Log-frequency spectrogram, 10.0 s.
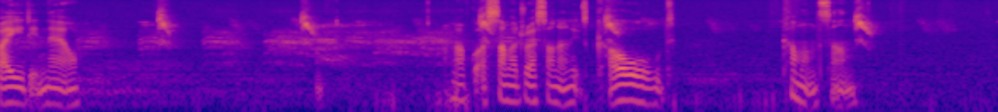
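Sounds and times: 
speech: 0.0 - 1.0, 1.6 - 1.8, 4.5 - 6.8, 7.8 - 8.8
crows cawing: 0.0 - 5.4.

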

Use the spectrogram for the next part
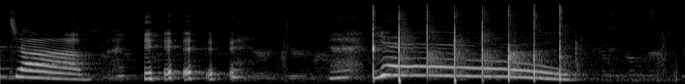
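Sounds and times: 
speech: 0.1 - 2.5
hands clapping: 3.7 - 5.9.

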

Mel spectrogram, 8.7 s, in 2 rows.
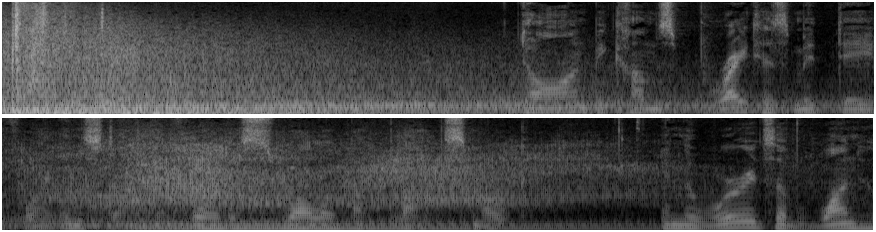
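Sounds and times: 
bombs and shells exploding: 0.0 - 4.3
speech: 3.3 - 8.7.

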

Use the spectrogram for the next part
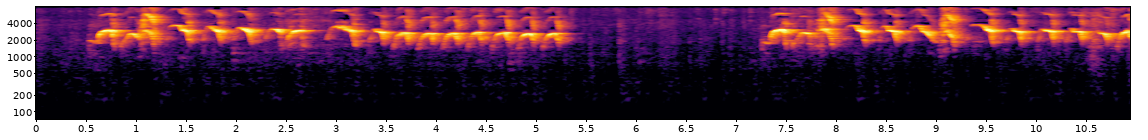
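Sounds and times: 
pet bird singing: 0.5 - 5.4, 7.3 - 10.9.

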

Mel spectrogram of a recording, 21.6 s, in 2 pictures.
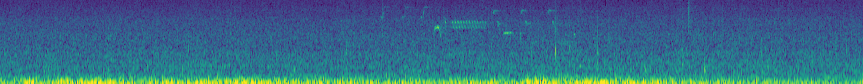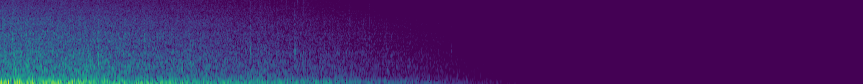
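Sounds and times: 
rain: 0.0 - 16.8
birds chirping: 4.8 - 8.9.

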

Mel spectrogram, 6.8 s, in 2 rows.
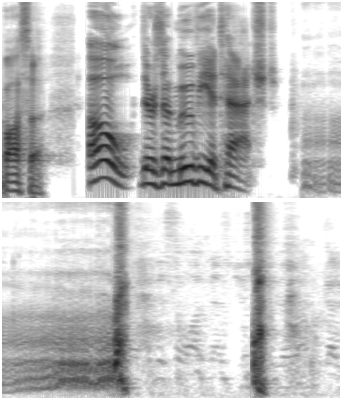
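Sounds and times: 
speech: 0.0 - 3.4
dog's little angry growl: 3.0 - 4.7, 5.9 - 6.1.

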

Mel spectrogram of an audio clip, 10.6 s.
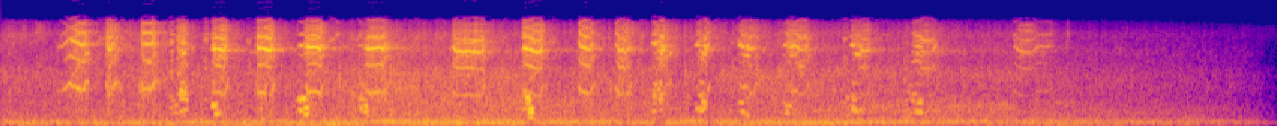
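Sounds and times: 
coots at Cabbage Tree Creek: 0.5 - 7.9.

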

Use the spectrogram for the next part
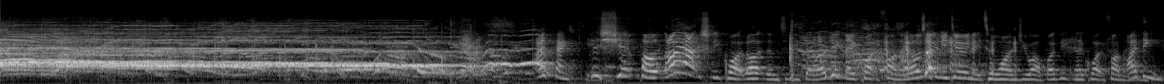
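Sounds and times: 
crowd cheering and whooping: 0.0 - 5.6
speech: 6.0 - 11.6
laughter: 7.9 - 10.4.

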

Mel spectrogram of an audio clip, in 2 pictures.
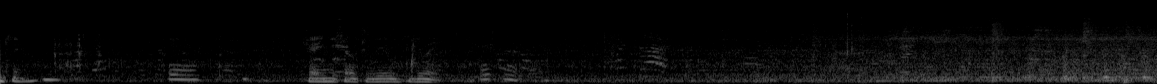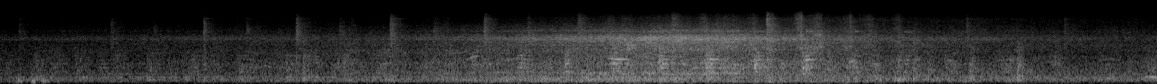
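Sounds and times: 
train leaving Churston: 7.2 - 23.1
whistling: 19.6 - 20.8.

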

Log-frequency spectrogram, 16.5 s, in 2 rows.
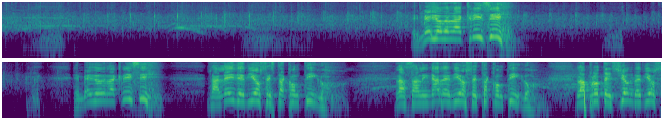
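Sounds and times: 
audience applause: 0.0 - 8.8, 14.6 - 16.4
speech: 5.1 - 6.5, 9.2 - 12.5, 13.2 - 16.4.

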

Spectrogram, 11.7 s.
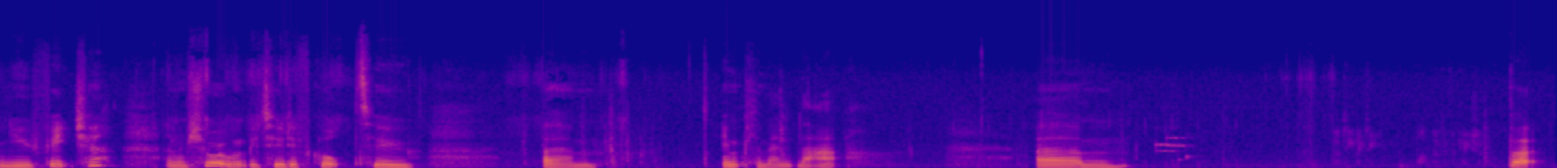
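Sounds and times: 
speech: 0.0 - 3.2, 4.1 - 4.8, 5.4 - 6.5, 7.8 - 8.6, 11.4 - 11.6
iPhone electronic alert: 8.7 - 9.1.

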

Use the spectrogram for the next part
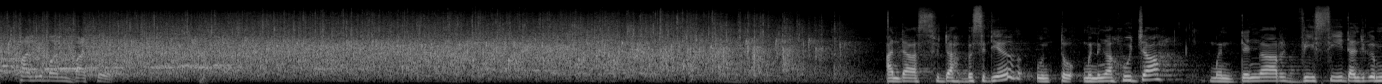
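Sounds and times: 
audience applause: 0.0 - 8.7
speech: 0.2 - 1.4, 8.9 - 13.8.

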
